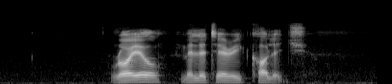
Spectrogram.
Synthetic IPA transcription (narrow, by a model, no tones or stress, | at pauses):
ɹɔjəl | mɪlɪtʰɛɹikʰɔlɪ̰d͡ʒ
